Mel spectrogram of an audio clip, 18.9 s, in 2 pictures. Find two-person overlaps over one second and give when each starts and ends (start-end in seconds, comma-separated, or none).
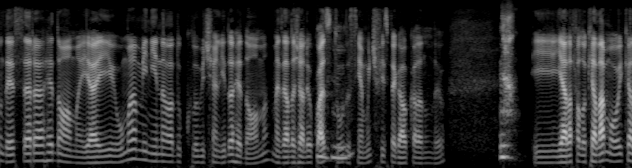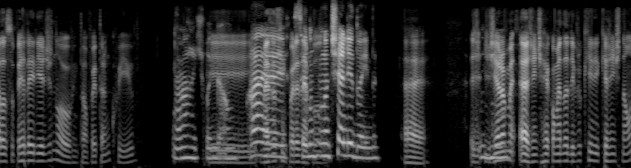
12.6-14.4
